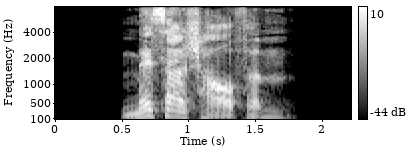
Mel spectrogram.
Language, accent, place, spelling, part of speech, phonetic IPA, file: German, Germany, Berlin, messerscharfem, adjective, [ˈmɛsɐˌʃaʁfm̩], De-messerscharfem.ogg
- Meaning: strong dative masculine/neuter singular of messerscharf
